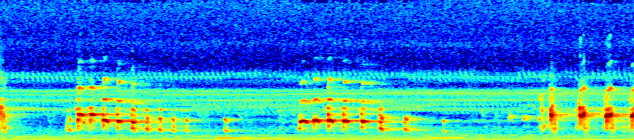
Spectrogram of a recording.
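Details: Bald Eagle (Haliaeetus leucocephalus), Canada's national symbol, seen in aquatic and coastal areas, giving high, thin piping chatters: quick runs of six to eight squeaky notes slipping downward, repeated in three bursts over a faint low hum.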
